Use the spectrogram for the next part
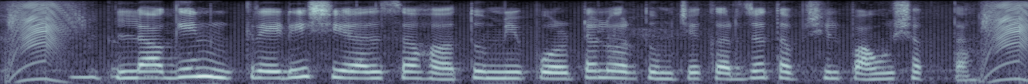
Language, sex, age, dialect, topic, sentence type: Marathi, female, 36-40, Varhadi, banking, statement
